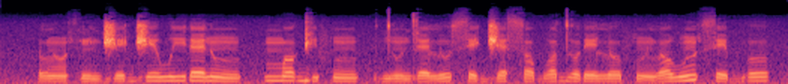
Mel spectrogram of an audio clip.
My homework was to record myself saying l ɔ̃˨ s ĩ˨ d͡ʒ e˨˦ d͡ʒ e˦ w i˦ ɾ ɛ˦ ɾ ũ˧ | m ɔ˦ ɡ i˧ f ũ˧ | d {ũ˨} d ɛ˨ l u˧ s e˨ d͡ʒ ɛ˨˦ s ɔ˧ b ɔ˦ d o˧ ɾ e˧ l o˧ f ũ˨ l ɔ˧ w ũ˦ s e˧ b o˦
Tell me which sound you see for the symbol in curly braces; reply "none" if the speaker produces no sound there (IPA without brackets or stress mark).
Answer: ũ˨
